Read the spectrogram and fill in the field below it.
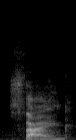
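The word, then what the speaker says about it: Tsang: And then house of I believe the tea is silent. House of Sang.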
